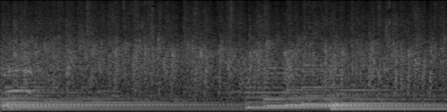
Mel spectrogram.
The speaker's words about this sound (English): And could you clap your hands for the Lord Jesus Christ this morning?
